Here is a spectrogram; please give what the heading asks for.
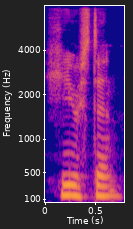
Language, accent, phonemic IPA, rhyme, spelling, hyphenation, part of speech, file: English, General American, /ˈhjustən/, -uːstən, Houston, Hous‧ton, proper noun, En-us-Houston.ogg
- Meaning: 1. A habitational surname 2. A male given name transferred from the surname, of mainly American usage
